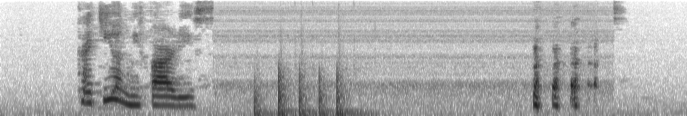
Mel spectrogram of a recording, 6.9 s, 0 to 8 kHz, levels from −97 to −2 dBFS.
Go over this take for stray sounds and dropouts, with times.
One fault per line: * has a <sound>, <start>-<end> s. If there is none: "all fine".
* has a thud, 2.5-4.1 s
* has a laugh, 5.3-6.0 s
